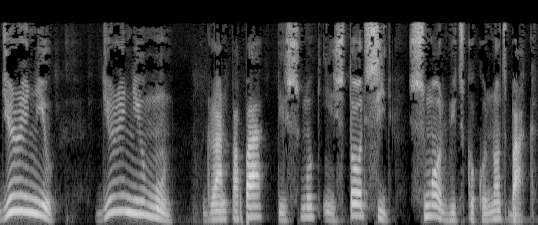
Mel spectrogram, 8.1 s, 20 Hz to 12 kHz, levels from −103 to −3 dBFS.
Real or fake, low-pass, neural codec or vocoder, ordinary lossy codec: fake; 10.8 kHz; codec, 44.1 kHz, 7.8 kbps, DAC; MP3, 32 kbps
